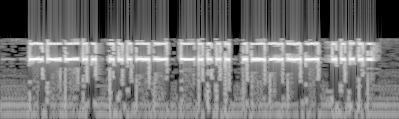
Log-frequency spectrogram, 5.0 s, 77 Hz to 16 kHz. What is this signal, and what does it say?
Morse code, heard as a keyed tone, about 22 wpm, 1120 Hz. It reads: 83615
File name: Linksmakalnis-2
